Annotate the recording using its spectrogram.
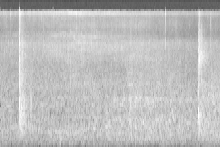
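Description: Steady city street background noise, with a sharp click about half a second in and another near the end.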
